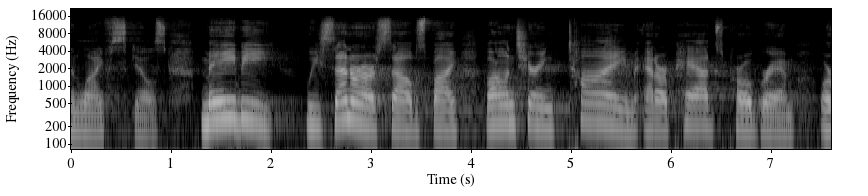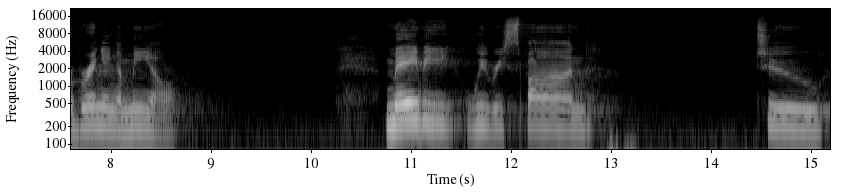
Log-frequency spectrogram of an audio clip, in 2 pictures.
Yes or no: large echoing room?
yes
